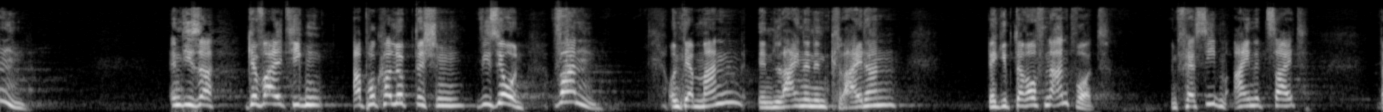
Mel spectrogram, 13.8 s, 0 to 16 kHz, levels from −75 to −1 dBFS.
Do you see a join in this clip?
no; 0 cuts

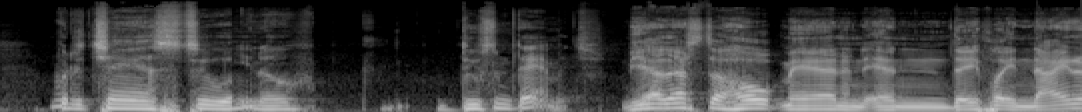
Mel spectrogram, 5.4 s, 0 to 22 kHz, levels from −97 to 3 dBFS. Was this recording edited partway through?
yes; 1 cut; at 1.1 s

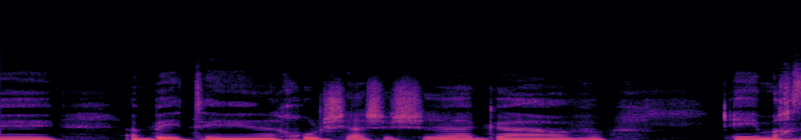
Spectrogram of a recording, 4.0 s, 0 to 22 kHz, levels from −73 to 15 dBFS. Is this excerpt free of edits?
yes; 0 cuts

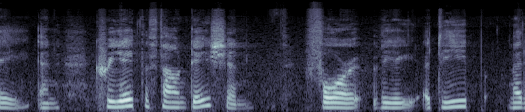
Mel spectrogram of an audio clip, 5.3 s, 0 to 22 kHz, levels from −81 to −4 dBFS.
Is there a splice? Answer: no; 0 cuts

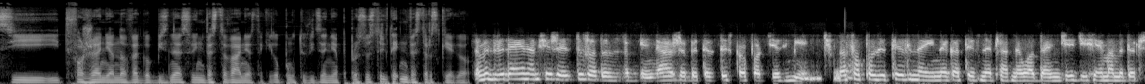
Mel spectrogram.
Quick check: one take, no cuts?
no; 2 cuts; at 4.7 s, 8.3 s

